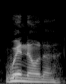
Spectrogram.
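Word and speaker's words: Wynonna: Wyona? – Winona Judd.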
